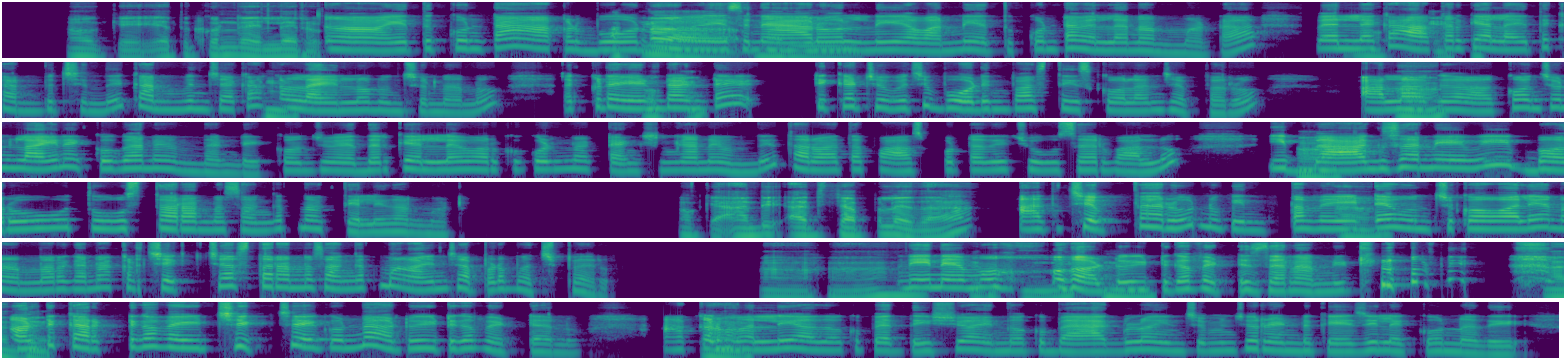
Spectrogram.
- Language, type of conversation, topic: Telugu, podcast, నువ్వు ఒంటరిగా చేసిన మొదటి ప్రయాణం గురించి చెప్పగలవా?
- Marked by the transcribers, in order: other noise; other background noise; in English: "లైన్‌లో"; in English: "టికెట్"; in English: "బోర్డింగ్ పాస్"; in English: "టెన్షగానే"; in English: "పాస్‌పోర్ట్"; tapping; in English: "చెక్"; laughing while speaking: "నేనేమో అటూ ఇటుగా పెట్టేశాను అన్నిటిలోని. అంటే, కరక్ట్‌గా వెయిట్ చెక్ చెయ్యకుండా"; in English: "కరక్ట్‌గా వెయిట్ చెక్"; in English: "ఇష్యూ"; in English: "బ్యాగ్‌లో"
